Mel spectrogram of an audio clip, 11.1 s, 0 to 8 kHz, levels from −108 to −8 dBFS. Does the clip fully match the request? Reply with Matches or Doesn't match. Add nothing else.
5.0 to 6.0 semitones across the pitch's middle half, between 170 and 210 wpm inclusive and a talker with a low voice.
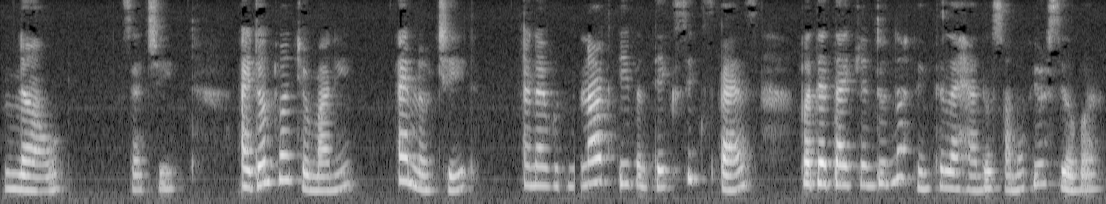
Doesn't match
